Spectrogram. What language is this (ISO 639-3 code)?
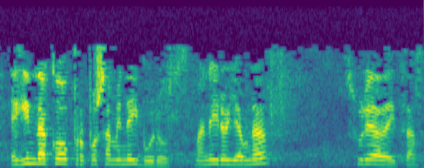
eus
